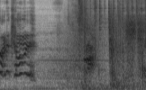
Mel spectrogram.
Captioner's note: both grunting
